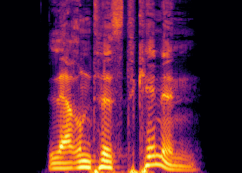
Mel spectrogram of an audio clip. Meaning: inflection of kennen lernen: 1. second-person singular preterite 2. second-person singular subjunctive II
- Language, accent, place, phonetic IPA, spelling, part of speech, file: German, Germany, Berlin, [ˌlɛʁntəst ˈkɛnən], lerntest kennen, verb, De-lerntest kennen.ogg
